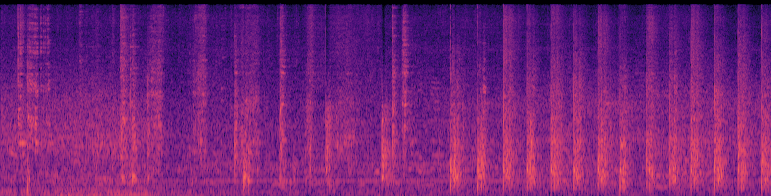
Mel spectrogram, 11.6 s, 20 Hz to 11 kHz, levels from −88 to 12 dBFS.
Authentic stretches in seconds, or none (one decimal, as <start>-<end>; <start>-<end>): 0.0-4.6; 5.2-9.5; 10.1-11.6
